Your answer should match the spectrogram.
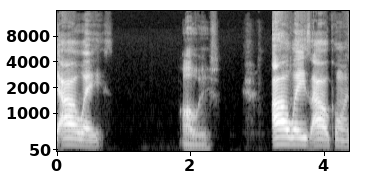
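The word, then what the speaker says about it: Alcorn: say always always always all coin sweetheart not Al coin thank you how you say it all corn baby all corn all okay so I'm guessing with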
